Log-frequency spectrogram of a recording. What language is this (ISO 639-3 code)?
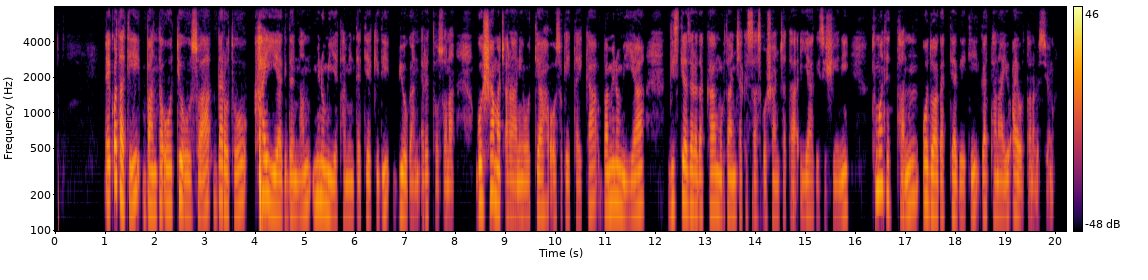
wal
